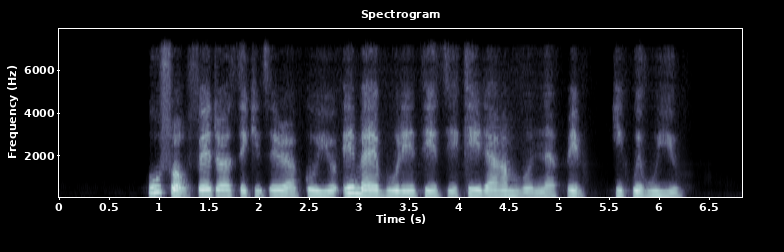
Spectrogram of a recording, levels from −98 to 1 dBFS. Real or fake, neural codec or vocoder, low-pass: fake; codec, 24 kHz, 0.5 kbps, DualCodec; 7.2 kHz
